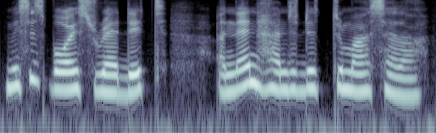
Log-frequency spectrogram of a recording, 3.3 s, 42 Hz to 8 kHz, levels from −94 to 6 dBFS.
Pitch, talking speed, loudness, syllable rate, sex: 230 Hz, 185 wpm, -14 LUFS, 5.2 syllables/s, female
